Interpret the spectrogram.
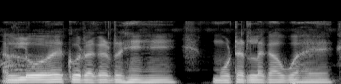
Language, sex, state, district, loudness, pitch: Hindi, male, Jharkhand, Deoghar, -14 LUFS, 105 Hz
